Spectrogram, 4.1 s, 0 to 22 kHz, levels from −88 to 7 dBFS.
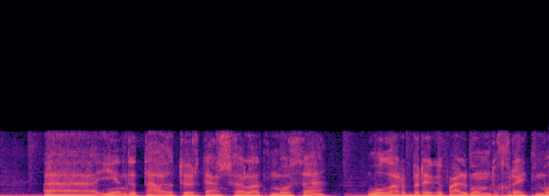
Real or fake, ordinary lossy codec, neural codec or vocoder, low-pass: real; none; none; 7.2 kHz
